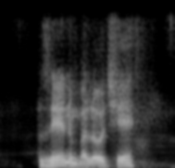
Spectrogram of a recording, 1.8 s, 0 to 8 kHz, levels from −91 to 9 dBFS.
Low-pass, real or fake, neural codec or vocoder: 7.2 kHz; fake; codec, 24 kHz, 0.9 kbps, DualCodec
